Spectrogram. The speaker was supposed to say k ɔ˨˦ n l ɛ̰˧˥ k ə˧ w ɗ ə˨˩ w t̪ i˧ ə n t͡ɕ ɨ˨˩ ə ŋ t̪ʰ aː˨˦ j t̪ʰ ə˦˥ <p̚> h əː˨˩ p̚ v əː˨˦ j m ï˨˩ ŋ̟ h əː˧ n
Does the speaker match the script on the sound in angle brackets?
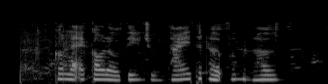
no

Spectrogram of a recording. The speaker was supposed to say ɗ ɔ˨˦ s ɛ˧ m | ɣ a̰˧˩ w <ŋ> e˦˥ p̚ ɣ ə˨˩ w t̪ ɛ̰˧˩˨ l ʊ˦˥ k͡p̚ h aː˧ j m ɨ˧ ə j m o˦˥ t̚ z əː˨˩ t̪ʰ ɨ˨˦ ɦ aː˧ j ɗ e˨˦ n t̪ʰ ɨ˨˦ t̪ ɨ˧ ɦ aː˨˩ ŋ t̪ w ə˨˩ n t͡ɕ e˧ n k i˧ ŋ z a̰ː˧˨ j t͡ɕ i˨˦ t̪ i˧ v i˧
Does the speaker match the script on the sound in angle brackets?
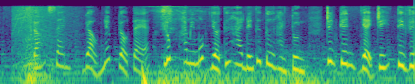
no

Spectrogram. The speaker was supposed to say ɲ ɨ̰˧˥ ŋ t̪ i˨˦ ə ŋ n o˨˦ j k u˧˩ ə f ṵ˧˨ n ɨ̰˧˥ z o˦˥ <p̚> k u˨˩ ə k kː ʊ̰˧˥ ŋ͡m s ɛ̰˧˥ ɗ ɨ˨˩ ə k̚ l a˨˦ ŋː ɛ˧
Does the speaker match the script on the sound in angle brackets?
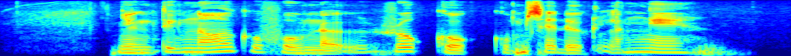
no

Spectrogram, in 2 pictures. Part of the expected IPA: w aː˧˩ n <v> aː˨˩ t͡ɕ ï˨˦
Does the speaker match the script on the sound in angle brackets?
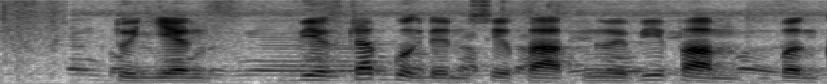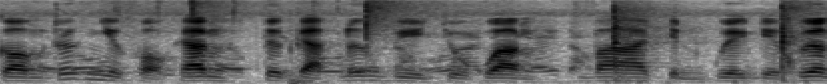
yes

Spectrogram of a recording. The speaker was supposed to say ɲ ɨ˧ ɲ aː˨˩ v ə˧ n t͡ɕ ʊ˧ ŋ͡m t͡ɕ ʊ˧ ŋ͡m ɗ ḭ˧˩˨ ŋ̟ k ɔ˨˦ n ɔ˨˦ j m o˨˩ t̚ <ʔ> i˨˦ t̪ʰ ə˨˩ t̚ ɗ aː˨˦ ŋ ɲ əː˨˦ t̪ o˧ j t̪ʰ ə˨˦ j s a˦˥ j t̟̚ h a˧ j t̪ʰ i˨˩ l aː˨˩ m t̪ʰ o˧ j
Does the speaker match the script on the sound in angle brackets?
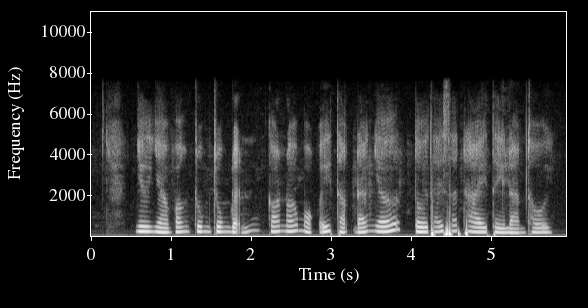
yes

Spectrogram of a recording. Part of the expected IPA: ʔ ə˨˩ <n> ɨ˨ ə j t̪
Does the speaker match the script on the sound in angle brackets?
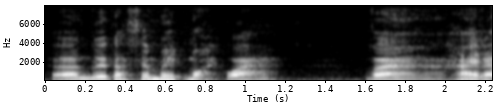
no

